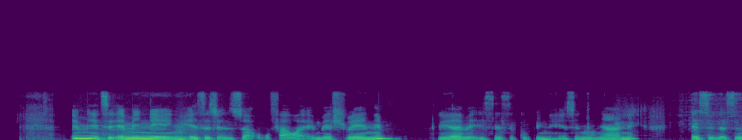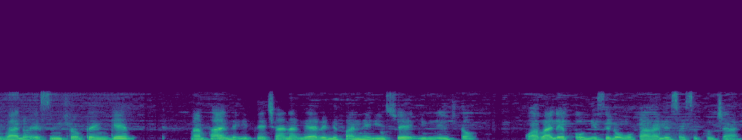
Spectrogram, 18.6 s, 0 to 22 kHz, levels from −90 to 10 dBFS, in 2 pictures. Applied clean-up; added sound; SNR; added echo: none; none; none; none.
